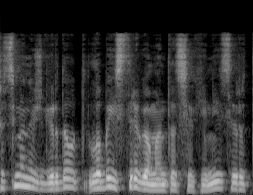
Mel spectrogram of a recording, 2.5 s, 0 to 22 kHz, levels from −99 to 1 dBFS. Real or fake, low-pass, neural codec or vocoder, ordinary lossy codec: real; 10.8 kHz; none; MP3, 64 kbps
